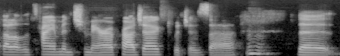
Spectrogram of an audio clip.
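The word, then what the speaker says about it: Chimaera: and and i think some people pronounce it chimera or whatever but we pronounce it chimera c-h-i-m-a-e-r-a the chimera project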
